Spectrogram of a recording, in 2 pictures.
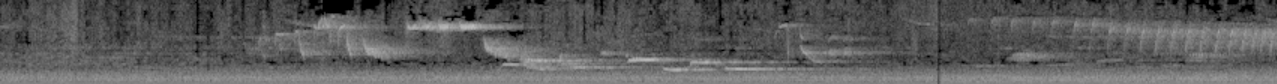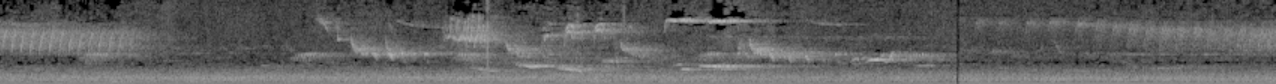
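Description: Outdoor ambience with a songbird singing two bursts of quick falling song phrases, about two seconds in and again about eleven seconds in, over a steady high hiss and a background rush.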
